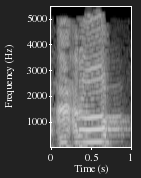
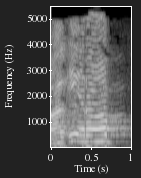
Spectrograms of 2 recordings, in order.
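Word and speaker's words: al-i'rab (الإعراب): Qala fa ammal i'rabu, adapun i'rab, fa huwa bi kasril hamzah, maka bacanya itu dengan hamzahnya di kasroh, i bukan a. Karena kalau a'rab itu jamak dari arabi, orang badu, al-a'rab. Tapi kalau al-i'rab artinya penjelasan.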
